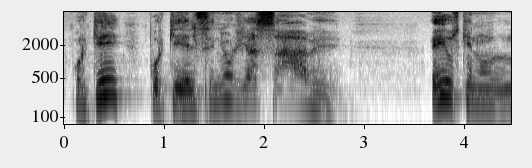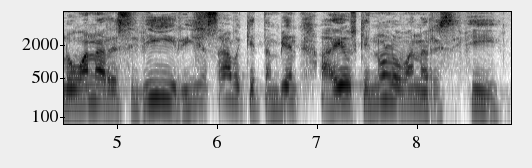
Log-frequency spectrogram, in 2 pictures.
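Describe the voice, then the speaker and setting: A man's voice: on the high side, measured pace, dark tone, slightly rough. A man preaching a Bible study sermon as pastor, earnest, repeating words and acting out quoted dialogue, slipping between Spanish and English.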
